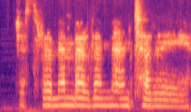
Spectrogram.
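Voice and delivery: whispering in put-on voice. Voicing a character who whispers a reminder: character whispering. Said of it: "And then she whispers".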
